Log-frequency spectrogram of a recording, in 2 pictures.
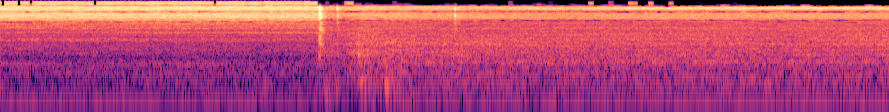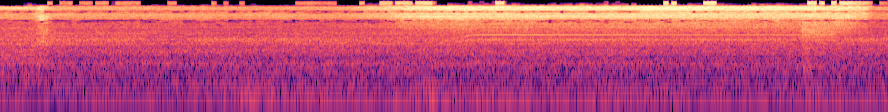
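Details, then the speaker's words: Dental high-speed suction, described as like a huge vacuum cleaner sucking everything up very fast during dental work: steady loud airy hiss with clicks and a rising whoosh. "we have the high speed suction and the high speed suction is like a huge vacuum cleaner so it's sucking up everything really really fast"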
